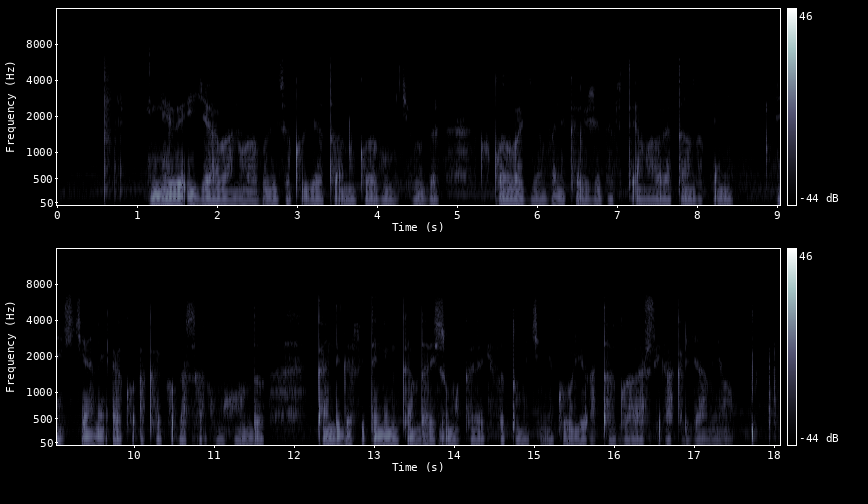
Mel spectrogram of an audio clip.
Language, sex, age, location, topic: Kinyarwanda, male, 18-24, Kigali, health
